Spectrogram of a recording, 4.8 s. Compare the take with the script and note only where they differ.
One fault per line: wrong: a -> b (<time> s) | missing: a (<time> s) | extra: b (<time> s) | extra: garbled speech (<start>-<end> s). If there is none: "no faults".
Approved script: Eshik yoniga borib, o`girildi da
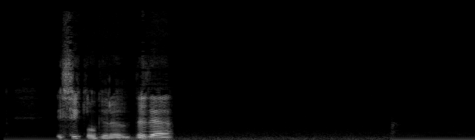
missing: yoniga borib (0.9 s)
